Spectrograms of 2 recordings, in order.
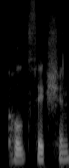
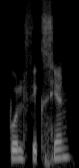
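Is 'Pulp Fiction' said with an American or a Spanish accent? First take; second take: American; Spanish. First: It is said with an American English accent. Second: It is said with a Spanish accent. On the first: The speaker calls it wrong. "obviously not Pulp Fiction because that is American accent" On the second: The speaker calls it right. "more like Pulp Fiction"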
